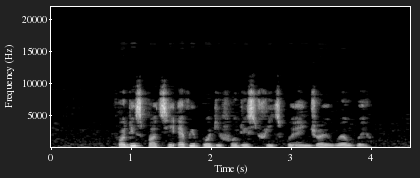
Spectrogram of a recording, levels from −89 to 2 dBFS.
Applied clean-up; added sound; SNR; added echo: classical method Wiener filter.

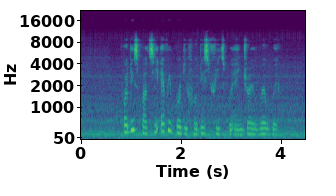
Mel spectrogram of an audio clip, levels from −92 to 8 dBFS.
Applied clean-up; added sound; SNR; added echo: none; Microwave oven; 14 dB; none.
